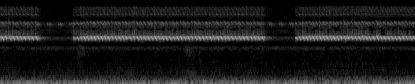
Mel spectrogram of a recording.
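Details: Night-time cricket with a steady, high-pitched ringing trill lasting about two seconds between brief breaks, the tone unchanging, over a faint low background hum.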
